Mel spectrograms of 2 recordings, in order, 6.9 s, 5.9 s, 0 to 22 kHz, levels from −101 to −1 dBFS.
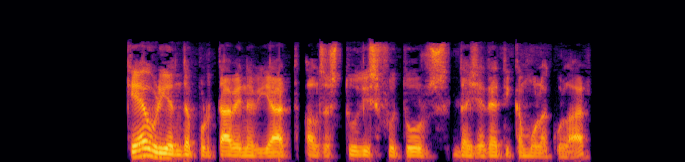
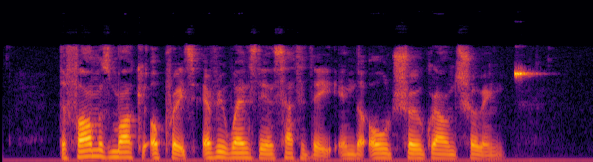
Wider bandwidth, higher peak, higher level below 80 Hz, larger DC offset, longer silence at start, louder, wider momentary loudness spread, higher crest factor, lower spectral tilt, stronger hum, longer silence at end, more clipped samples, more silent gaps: about the same, 7.8 kHz vs 7.2 kHz; first, -2 dBFS vs -6 dBFS; about the same, -58 dBFS vs -54 dBFS; neither; first, 1.25 s vs 0.6 s; first, -19 LUFS vs -24 LUFS; about the same, 11 LU vs 11 LU; about the same, 18 dB vs 20 dB; about the same, -4.5 dB/octave vs -4.5 dB/octave; neither; first, 0.95 s vs 0.6 s; neither; first, 3.00-3.04 s vs none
